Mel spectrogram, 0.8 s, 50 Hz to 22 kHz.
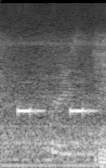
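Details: Anesthetized animal patient breathing through an anesthesia gas machine: clear, steady electronic anesthesia monitor beeps, each marking a heartbeat, about 150 a minute, with ECG and blood oxygen also monitored.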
